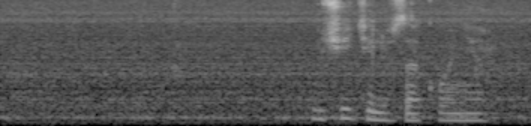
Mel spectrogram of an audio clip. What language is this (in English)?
Russian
